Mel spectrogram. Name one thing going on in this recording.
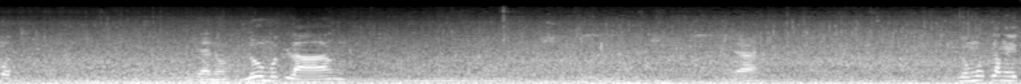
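Water laps gently against a stone edge.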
